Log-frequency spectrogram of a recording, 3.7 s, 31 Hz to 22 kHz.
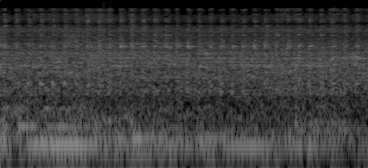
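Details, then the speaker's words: Tri-ang Hornby R.259NS Britannia model locomotive fitted with an improved 5-pole motor, running at express speed: a smooth, steady low rumble with a soft, rapid chuff from the tender; running healthy. "Starting to speed up a bit now. Let's get up to some more express speed. I honestly think that's completely different. You can really hear the chuffing from that tender."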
